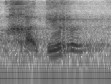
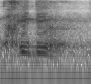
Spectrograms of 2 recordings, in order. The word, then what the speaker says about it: Khidir: Jadi membacanya ada dua cara. Yang pertama Khadir, Nabi Khadir, atau Nabi Khidir.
